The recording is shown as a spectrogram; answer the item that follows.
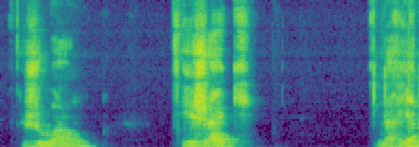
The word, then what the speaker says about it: João: Jean en portugais est João. João.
